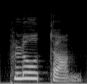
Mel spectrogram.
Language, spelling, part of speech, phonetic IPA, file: Polish, pluton, noun, [ˈplutɔ̃n], Pl-pluton.ogg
